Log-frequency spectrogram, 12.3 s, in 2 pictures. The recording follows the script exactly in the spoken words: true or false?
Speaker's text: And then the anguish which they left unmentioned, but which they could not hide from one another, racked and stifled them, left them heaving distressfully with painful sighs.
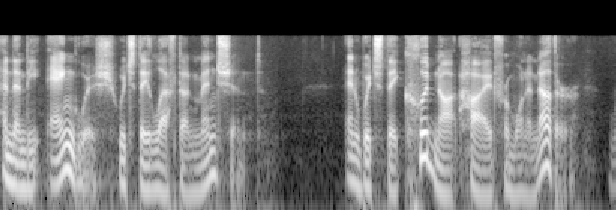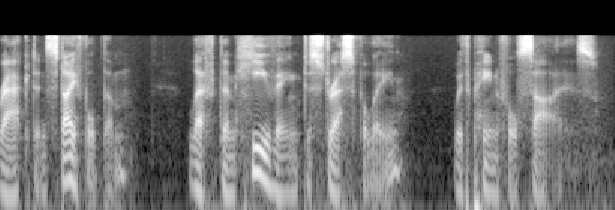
false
